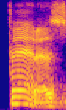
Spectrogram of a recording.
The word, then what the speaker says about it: pharaohs: The pharaohs ruled Egypt for thousands of years.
